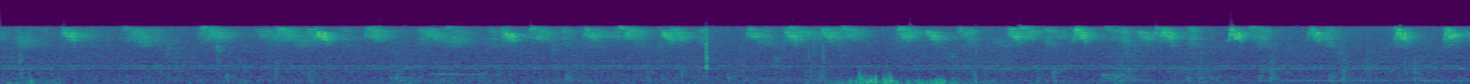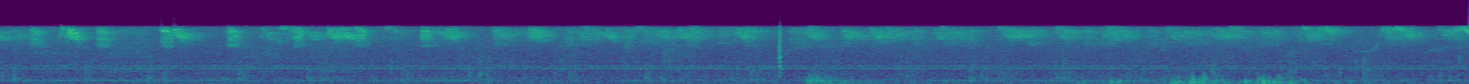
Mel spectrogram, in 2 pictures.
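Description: Small birds chirping busily, with short high chirps coming several a second, and a few brief low rumbles.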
